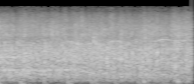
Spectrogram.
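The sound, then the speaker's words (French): Audience applause at the close of an event during the thank-yous: loud, dense and continuous clapping with no pauses from start to end. “Déjà applaudissez-vous, merci à vous d'avoir merci été là.”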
